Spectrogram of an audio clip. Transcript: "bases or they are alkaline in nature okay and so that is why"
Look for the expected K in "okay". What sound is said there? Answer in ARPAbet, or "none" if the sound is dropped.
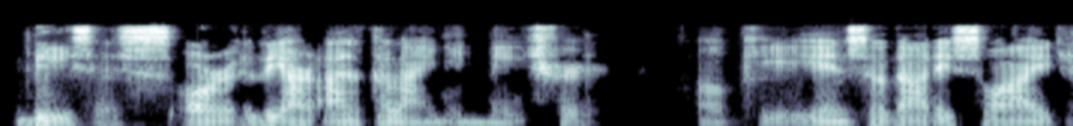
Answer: K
